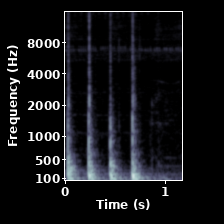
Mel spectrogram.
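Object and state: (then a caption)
Deadened truck door panel, solid. Four knocks on a truck's sheet-metal back door lined with sound deadening mat give short, low thuds that die away quickly with no ring. The door now sounds solid instead of tinny.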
